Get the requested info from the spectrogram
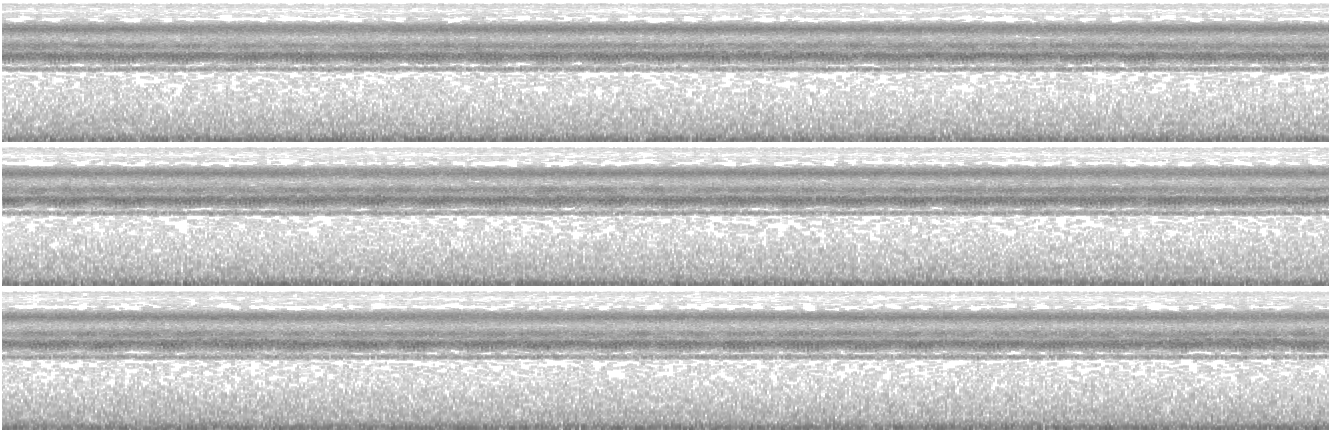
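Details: Midnight insect chorus of crickets and grassworms on a summer or autumn night: constant, ringing high trills blending into one even wall of sound, no pauses, over a faint low-frequency hum.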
